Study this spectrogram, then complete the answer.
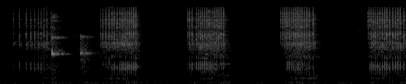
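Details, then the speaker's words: Hope Pro 4 rear hub after freehub service, with grease left on the pawls; crisp, fast, even ratchet clicking in short bursts as the wheel spins, the pawls engaging properly as they should. "that's the noise that you want to hear. So now one issue is sorted."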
